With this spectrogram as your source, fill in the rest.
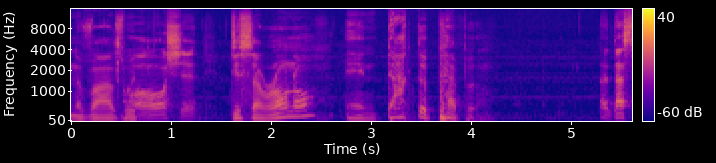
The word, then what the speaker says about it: Disaronno: Disaronno?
